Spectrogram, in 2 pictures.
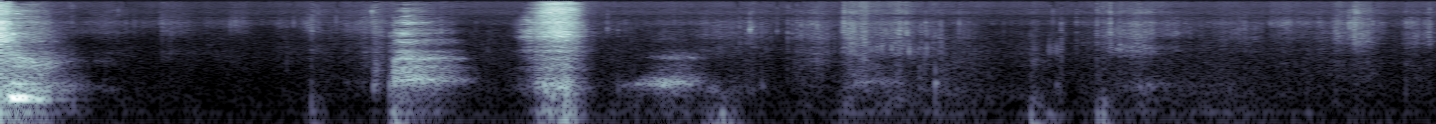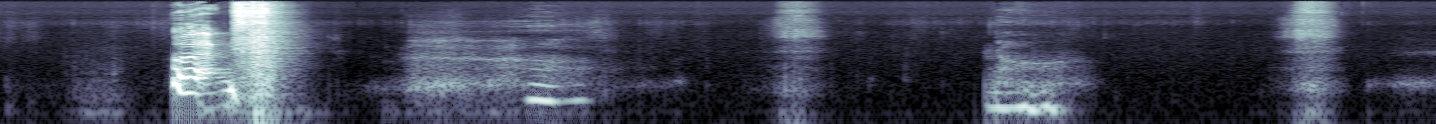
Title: Definitely caught another cold! - Strong induced sneezes, nose blowing and coughing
